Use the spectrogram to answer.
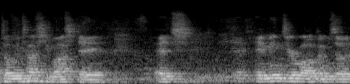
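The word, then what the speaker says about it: どういたしまして: There's a word called doitashimashite. It means you're welcome. So if someone says to you arigato, then you can say doitashimashite. And the easy way to remember that is don't touch my mustache.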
